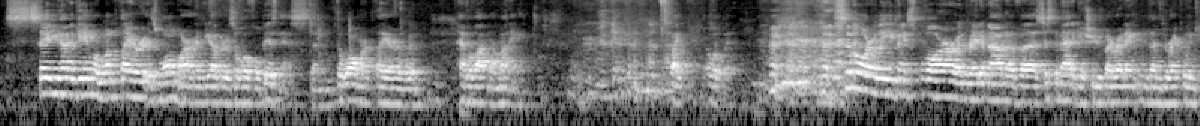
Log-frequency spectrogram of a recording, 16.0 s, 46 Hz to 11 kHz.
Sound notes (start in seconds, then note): 7.6 laughter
